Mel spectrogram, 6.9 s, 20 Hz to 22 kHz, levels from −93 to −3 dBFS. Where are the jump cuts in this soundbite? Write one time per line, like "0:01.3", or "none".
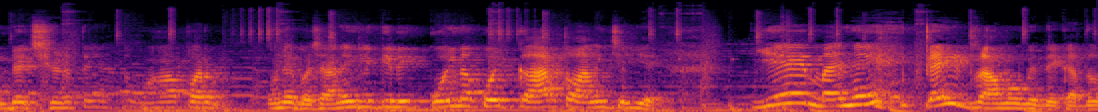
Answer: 0:01.1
